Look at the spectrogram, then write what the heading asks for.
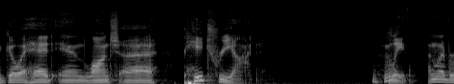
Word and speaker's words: Patreon: ahead and launch a Patreon. I believe. I don't ever really talk about it, but I'm pretty sure that's how you say it. Patreon. Patron. Maybe I'm getting that confused with the alcohol.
